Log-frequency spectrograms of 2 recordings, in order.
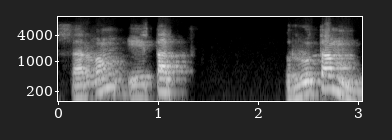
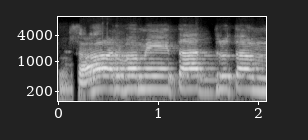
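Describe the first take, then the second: First: The words are said separately, one by one. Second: The words are run together as one.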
